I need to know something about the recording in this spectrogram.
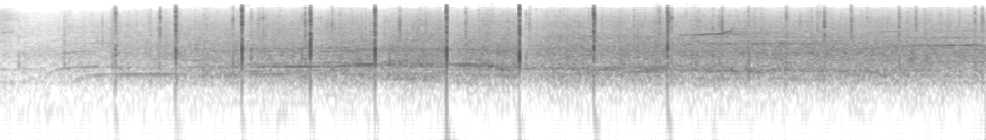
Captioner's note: applause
